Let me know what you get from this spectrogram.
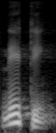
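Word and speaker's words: knitting: টি night তারপর হচ্ছে নব নব তারপরে নিং নিটিং কে এন I double T এন জি নিটিং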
